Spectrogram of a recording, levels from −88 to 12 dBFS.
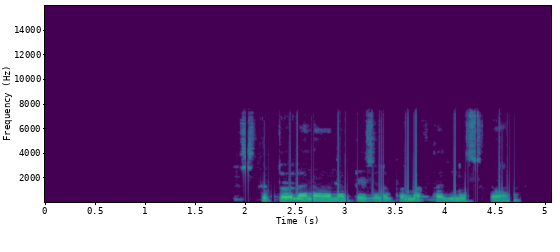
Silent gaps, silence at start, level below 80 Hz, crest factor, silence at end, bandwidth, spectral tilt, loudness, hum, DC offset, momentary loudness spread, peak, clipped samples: none; 1.95 s; -62 dBFS; 20 dB; 0.35 s; 7.8 kHz; -7 dB/octave; -28 LUFS; none; under 0.1%; 14 LU; -10 dBFS; under 0.1%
